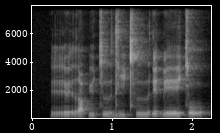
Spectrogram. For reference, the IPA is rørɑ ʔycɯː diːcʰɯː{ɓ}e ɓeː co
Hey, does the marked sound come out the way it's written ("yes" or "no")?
no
